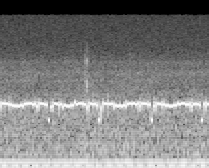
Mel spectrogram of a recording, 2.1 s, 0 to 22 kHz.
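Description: Slow-scan TV (SSTV) image signal in PD120 mode, a little warbly: a steady tone near 2 kHz broken by a short, lower sync blip about twice a second, each blip marking the start of a new pair of picture lines.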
